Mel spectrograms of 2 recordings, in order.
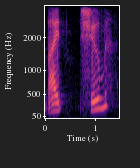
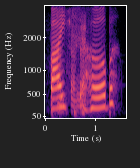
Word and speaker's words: Bites Hub: Okay, Byte Shub, S H U B, is that what how you would pronounce it? – It's Byte Hub. – It's what, hon? – Bites Hub. – Oh, Bites. It's B-I-T-E-S Hub.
